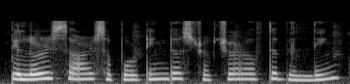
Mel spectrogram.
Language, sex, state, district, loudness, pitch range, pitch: English, female, Assam, Kamrup Metropolitan, -17 LUFS, 225-255 Hz, 245 Hz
